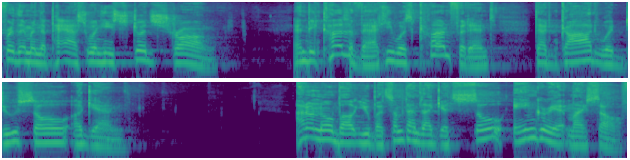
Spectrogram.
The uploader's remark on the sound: Live from our Celebration Ministry Center.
